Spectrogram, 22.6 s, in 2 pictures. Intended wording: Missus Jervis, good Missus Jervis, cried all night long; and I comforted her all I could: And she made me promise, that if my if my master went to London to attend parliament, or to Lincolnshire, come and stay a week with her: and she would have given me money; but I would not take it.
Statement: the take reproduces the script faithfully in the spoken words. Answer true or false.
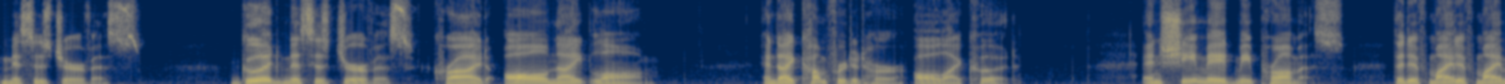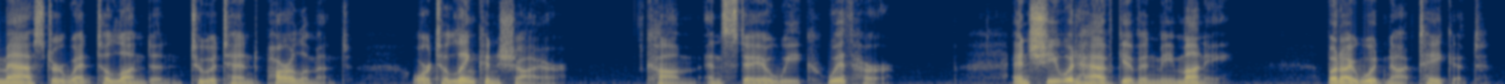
true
